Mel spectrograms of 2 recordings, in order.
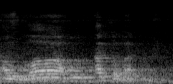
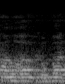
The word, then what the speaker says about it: Allahu Akbar: lagi yang pertama mengucapkan Allahu Akbar ucapan Allahu akbar pun harus benar Allahu Akbar bukan Allahu akbar ada Allahu Akbar salah Allahu akbar ak ak Allahu Akbar Jadi ucapan Allahu akbar pun harus jelas harus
